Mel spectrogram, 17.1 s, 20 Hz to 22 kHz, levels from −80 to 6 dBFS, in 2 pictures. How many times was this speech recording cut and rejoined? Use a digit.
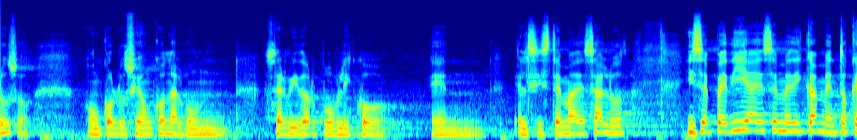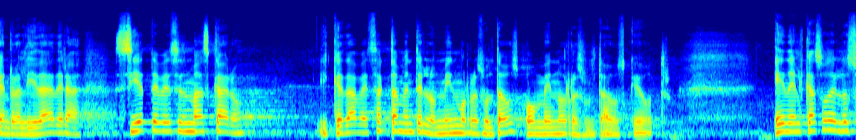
0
